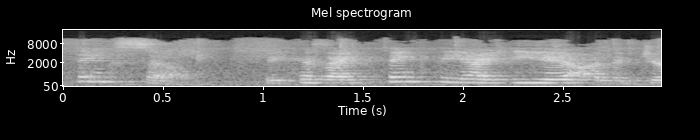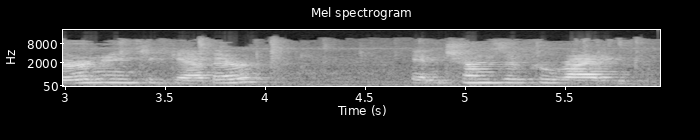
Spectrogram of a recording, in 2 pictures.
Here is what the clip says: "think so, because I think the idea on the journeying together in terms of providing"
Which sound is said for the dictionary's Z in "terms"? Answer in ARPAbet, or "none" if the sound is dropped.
Z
